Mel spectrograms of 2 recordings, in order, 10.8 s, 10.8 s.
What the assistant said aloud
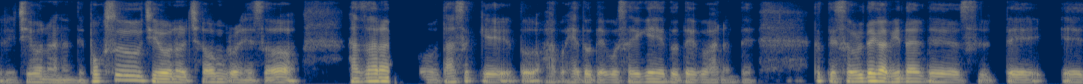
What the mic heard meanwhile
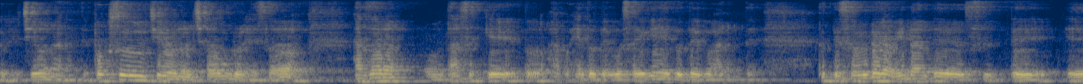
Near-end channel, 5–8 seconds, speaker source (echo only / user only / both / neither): echo only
